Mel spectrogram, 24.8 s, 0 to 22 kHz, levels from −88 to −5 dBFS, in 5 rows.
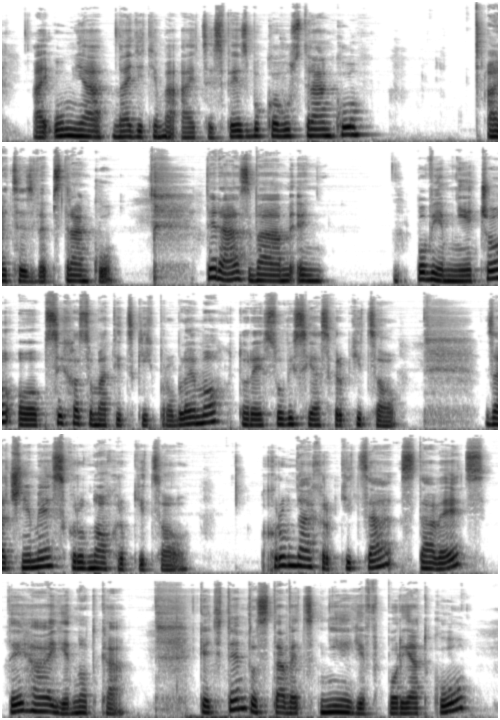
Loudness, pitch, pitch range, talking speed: -11 LUFS, 165 Hz, 150-185 Hz, 95 wpm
